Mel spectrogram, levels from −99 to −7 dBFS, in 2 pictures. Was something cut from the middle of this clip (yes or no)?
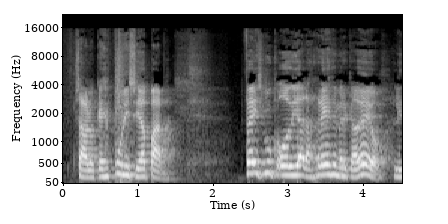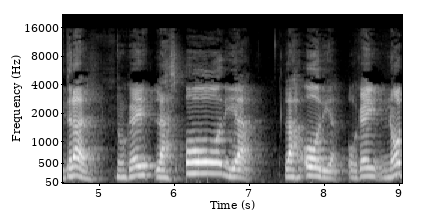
no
